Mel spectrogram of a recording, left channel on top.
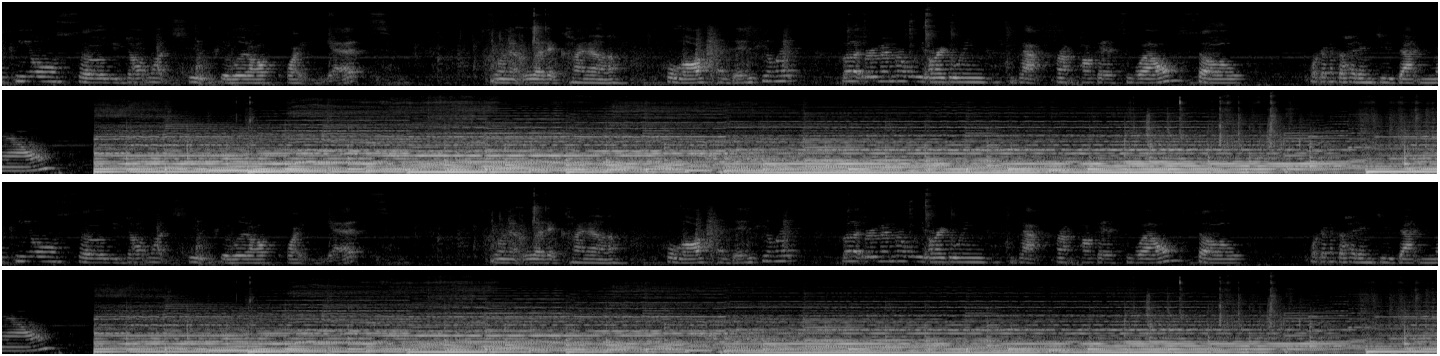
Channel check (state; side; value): quieter; right; 4.2 dB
